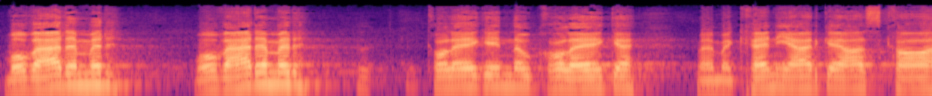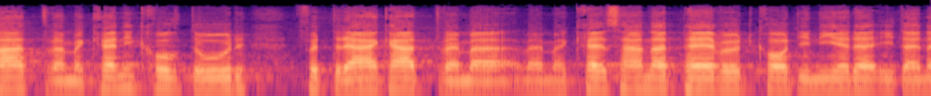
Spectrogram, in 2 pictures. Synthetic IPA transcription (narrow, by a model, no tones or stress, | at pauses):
ʋoːvæːɾəməɾ | ʋoːvæːɾəməɾ | kʰɔleːɡɪnəʊkʰɔleːɡə | ʋɛnməkʰɛniɛɾɡeːɛskʰɑːɦɛtʋɛnməkʰɛnikʰʊltuːɾ | fəɾt̪ɾɛːɡhɛtʋɛməʋɛnməkʰɛsɛnɛɾpʰeːvʏɾdkʰɔːrdiniəɾəid̥ɛnə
